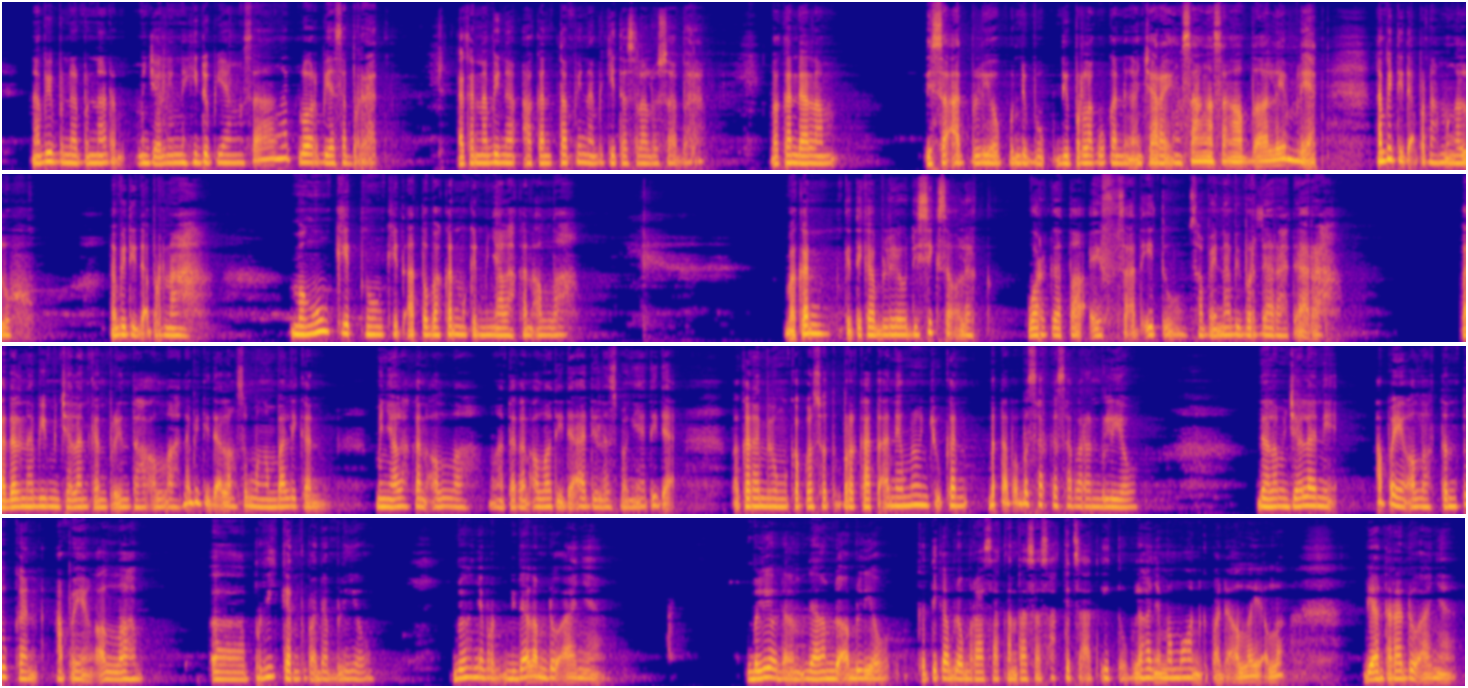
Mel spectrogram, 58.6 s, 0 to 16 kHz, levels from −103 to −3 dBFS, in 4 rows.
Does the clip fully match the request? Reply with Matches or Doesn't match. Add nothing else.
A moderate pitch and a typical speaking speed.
Matches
